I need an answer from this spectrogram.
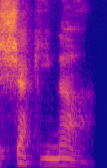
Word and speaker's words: Shekinah: In Hebrew, and the proper pronunciation of he in Hebrew is Shekinah, but in the West we call it the Shekinah glory of God.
